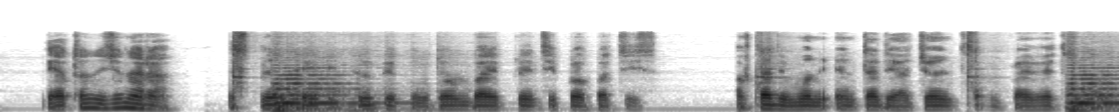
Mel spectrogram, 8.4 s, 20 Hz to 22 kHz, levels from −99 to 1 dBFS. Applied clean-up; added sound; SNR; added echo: neural mask model RNNoise.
